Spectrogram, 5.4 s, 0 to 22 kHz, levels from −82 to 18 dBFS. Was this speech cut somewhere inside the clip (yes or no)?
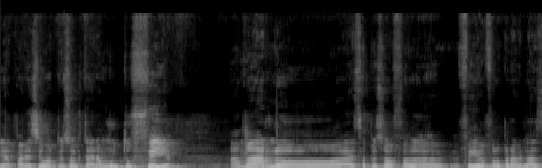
no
